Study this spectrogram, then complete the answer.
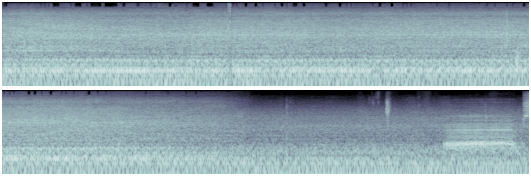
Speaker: Put on the brake. Damn, that sounds good. Not bad.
